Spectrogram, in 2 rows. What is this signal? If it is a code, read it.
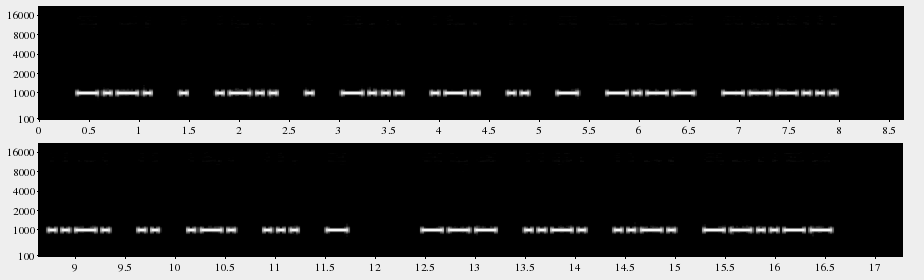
Morse code, heard as a keyed tone, about 18 wpm, spaced as for 15 wpm, 1000 Hz. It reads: CELEBRITY: FIRST OFF,
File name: qotdfiles / 15wpm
